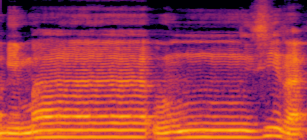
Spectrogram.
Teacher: Mad jaiz panjangnya boleh 2-5 harakat karena munfasil berpisah antara mad dan hamzahnya. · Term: mad jaiz munfasil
